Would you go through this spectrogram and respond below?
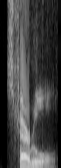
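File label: "spherule", American English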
